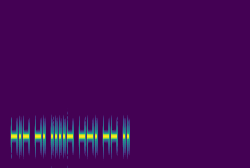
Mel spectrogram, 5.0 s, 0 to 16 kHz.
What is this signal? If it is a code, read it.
Morse code, heard as a keyed tone, about 30 wpm, 700 Hz. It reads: KN4GMI
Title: USA Call Signs - 6 Characters - Repeated 3x - 30wpm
